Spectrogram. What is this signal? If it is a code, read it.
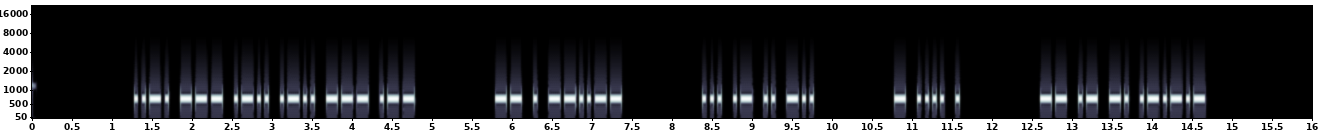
Morse code, heard as a keyed tone, about 25 wpm, 700 Hz. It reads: FOLLOW ME, SAID THE MAN.
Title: 3x Word-Spacing - Sentences from Top 200 Words - 25wpm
